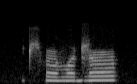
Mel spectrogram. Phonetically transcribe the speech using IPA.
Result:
t͡ʃʰ ə˞ v o ɖ͡ʐ ə˞

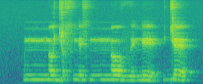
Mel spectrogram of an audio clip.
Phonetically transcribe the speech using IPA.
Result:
nː ɔ ɟ ɔ s ŋ e s nː ɔ v e ŋ e | ɟ ɛ

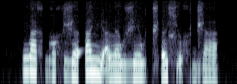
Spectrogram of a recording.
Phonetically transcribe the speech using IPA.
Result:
w a˦˨ x ɡ ɔ˨ x ʒ ɐ˨˦ ʔ a˦ ɲ a̰˨ l ɐ˨ w ʒ e˨ w t͡ʃʼ ə˦ ɕ o̰˨ x d͡ʒ a˨

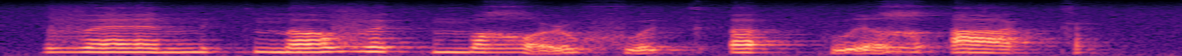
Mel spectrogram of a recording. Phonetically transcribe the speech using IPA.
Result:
v ɛː n ɪ k n ʌ v ɛ k m ə ʁ o̰ ɭ xʷ ɛ̰ k ʔ ɐ ʔ kʷ ḭ ʁ ʔ a k

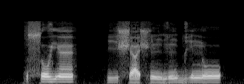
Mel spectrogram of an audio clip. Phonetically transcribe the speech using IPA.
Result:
s o˦ j ɛ̃˦ | i˧ ʃ a˨ ʃ ĩ˨ ɡ ĩ˨˦ b i˦ n o˦

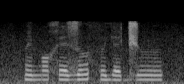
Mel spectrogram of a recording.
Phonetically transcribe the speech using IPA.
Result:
p ɛ̃ ŋ ɔ x ɛ z ɤ h ə j ɛ d͡ʒ ɵ

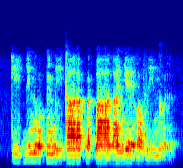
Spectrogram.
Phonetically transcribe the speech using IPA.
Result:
k iː˨ ɡ͡b i˦ n β o˦ k͡p ĩ˦ w iː˨ d aː˦ ɾ a˦ kʷ a˦ ɡ͡b aː˨ l a˨ ɲ eː˦ l ɔ˨ v iː˦ m ɣ ʊ˨ r

